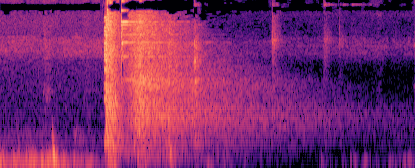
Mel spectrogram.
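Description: A pistol fires a single loud shot that echoes outdoors.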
